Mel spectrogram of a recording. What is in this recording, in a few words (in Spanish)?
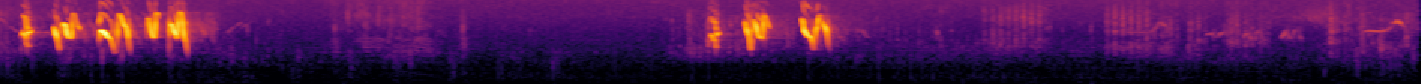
Diuca, sonidos de la patagonia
